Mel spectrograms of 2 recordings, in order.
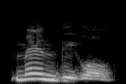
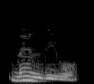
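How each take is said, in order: First: Mendigo said slowly, as the wrong form; acento incorrecto. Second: Mendigo said softly, the correct way; a quick, quiet mendigo as the fix; acento correcto. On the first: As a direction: stretch out Mendigo as the mistake. (Mendigo, lento, con la pronunciación incorrecta) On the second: (mendigo, suave, pronunciación correcta) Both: Shown as a demonstration. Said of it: "Lo correcto es mendigo".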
